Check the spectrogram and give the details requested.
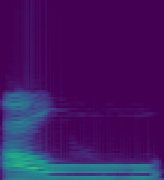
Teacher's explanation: it's two seconds it's called the soft elongation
